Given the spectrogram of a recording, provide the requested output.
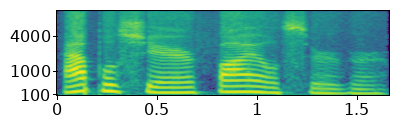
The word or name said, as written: AppleShare File Server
